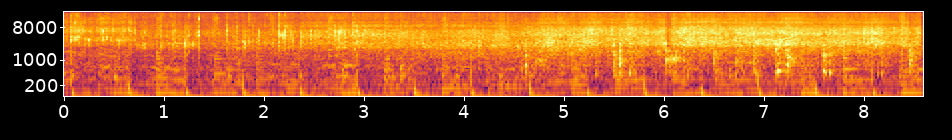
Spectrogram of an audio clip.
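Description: Chicken pieces fry loudly with diced onion, chopped green chili and ginger-garlic paste, a constant close sizzle with rhythmic, repeated scraping stirs throughout.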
